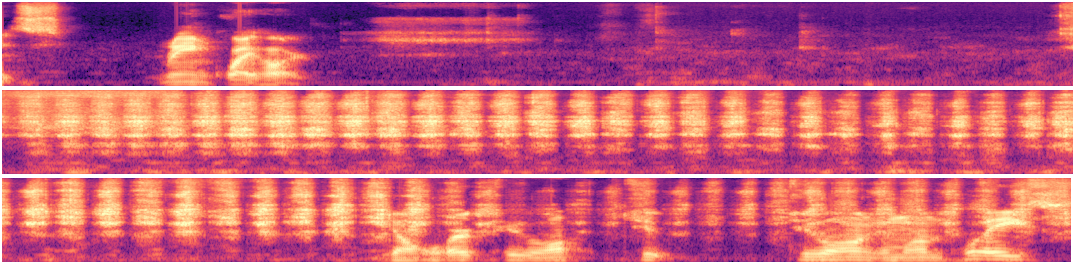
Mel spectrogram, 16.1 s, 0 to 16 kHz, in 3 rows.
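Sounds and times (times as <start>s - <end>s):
sharpening stone grinding knife edge: 5.4s - 16.0s.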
